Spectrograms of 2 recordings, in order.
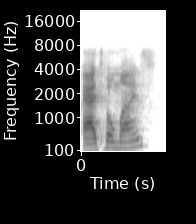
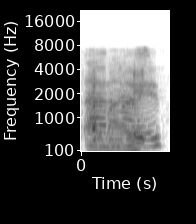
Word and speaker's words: Atomized: It's not Atomize? No, it's atomized.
